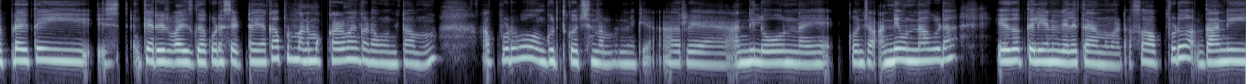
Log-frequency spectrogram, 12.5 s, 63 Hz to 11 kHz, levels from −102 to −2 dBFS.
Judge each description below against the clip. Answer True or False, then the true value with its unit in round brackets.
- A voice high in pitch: True (245 Hz)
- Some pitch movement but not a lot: False (2.2 semitones)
